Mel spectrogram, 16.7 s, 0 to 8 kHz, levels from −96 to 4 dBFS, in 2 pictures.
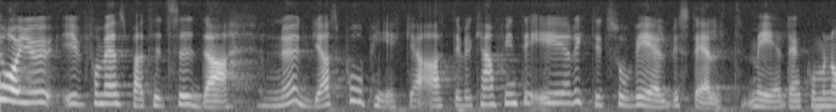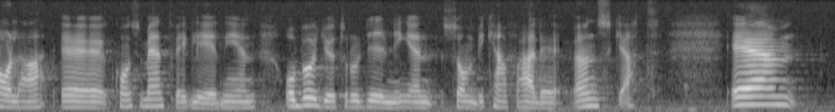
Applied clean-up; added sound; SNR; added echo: none; none; none; none.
